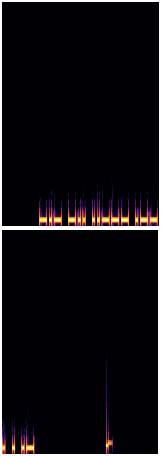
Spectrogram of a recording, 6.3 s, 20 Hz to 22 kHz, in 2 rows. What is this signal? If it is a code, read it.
Morse code, heard as a keyed tone, about 25 wpm, 700 Hz. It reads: KD2PEA
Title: USA Call Signs 25wpm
